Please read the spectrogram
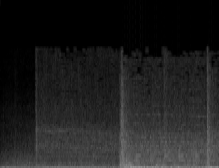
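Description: Action-trailer sound design: a rush of noise builds about a third of a second in, then a heavy impact hits about a second in, and a speedboat's engine and water rush carry on louder after it, with music faintly underneath.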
